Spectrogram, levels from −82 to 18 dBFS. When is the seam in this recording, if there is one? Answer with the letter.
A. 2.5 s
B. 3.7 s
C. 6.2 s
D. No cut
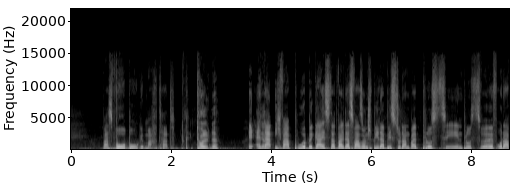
B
